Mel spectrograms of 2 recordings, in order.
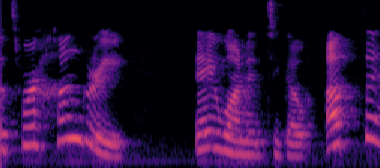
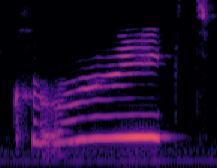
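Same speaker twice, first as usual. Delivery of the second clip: "creaked" stretched out high; high, very slow "creaked"; creaking bridge; 13 semitones higher than usual. A narrator's reading. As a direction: drag out "creaked" like straining wood.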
